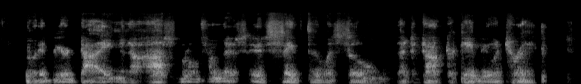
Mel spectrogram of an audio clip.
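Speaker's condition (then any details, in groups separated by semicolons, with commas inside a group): Head and neck cancer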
